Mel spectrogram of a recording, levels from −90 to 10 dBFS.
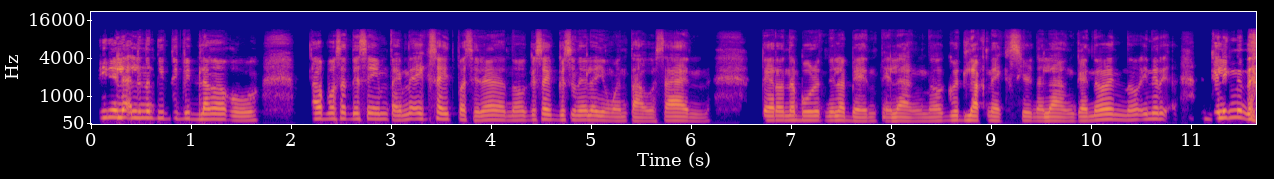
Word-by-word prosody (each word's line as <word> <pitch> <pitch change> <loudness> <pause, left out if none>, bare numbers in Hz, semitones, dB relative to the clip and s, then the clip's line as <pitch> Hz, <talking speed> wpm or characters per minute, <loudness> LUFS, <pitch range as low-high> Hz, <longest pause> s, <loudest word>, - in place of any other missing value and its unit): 'di - - +1
nila 255 -2 +8
alam 235 0 +2
nagtitipid 215 -3 -6
lang 185 0 +3
ako, 150 -5 -2 0.5
tapos 200 0 +1
at 210 - 0
the 195 - -2
same 195 -1 +2
time, 160 0 -2
na-excite 195 0 +2
pa 170 -4 -1
sila 155 +1 0
'no, 155 0 -4
gusto 170 -1 +2
nila 160 0 0
'yung 150 -2 -3
1,000 130 -1 -2 0.5
pero 155 0 +2
nabunot 155 0 -1
nila 150 0 -1
20 130 -1 -3
lang, 125 -1 -3
'no? 135 +1 -5
Good 155 +1 -4
luck 150 -2 +4
next 140 -2 +1
year 140 - -2
na 135 -1 -5
lang, 135 -2 -1
gano'n, 165 +7 +1
no? 165 +1 -5 0.7
Galing 235 +5 +4
nun, - - +1
ah. - - +10
155 Hz, 185 wpm, -24 LUFS, 140-190 Hz, 0.7 s, ah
